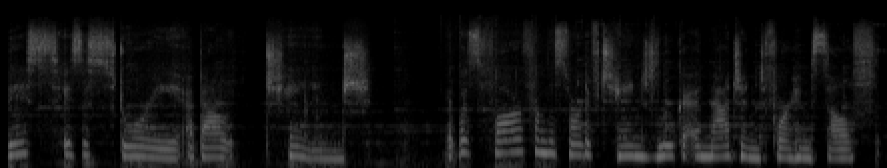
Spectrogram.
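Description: A solemn storyteller, played by a woman, narrates a mystery game like a storybook. Her delivery is scripted and dramatic, at a middle pitch, with music underneath. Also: unhurried, close to an everyday voice, poor audio. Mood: solemn, ominous. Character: solemn female storyteller reading a mystery tale.

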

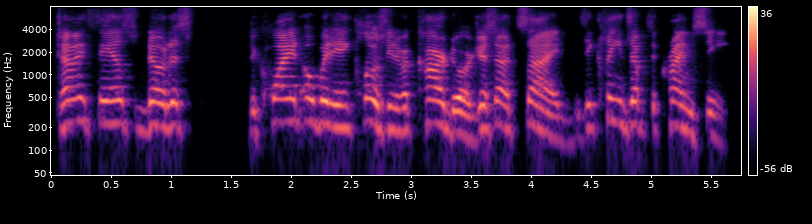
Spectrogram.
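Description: Speaking a little fast in a high, fairly bright voice, a man in his sixties narrates a script for an old-time radio crime drama. He records from home through a computer mic on a video call.

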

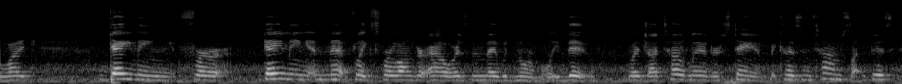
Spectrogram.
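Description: A woman's voice: mid-range voice, background noise. A middle-aged woman with an Appalachian accent talking casually to camera, enunciating with care. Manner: careful enunciation. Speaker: video channel host and poet. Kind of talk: casual vlog talk. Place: indoor room at home.

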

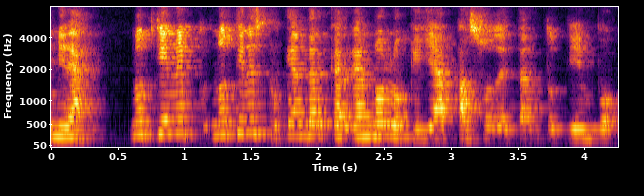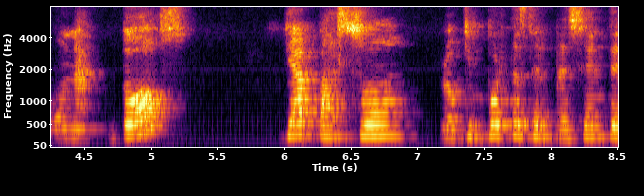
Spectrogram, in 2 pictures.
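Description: A woman therapist and speaker answering audience questions in a live online talk, speaking loudly and emphatically and asking her listeners questions. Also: on the high side, echoey room, low-quality recording. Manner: addresses listeners directly with rhetorical questions.

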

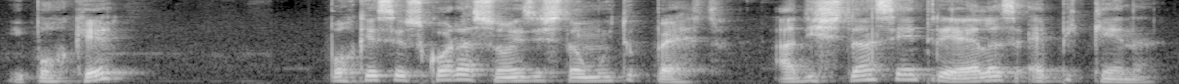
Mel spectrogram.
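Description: A man with a Brazilian Portuguese accent reading a short story aloud in a clear, gentle, even way, as a language teacher. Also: mid-range voice, normal speed.

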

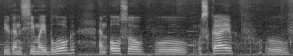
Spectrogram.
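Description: Halting Russian-accented man, deeper voice. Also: steady tone, dark tone, slight background noise. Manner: halting, simple broken English with repeated words. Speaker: adventurer and sailor, interviewee. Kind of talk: casual interview, explaining. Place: on a sailboat in a marina, cockpit and cabin. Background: music.

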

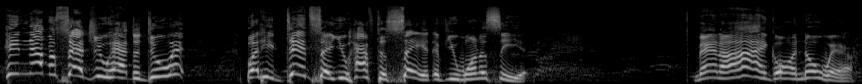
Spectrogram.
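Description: Woman pastor preaching with bold call-and-response, high lively voice, dry close sound. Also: measured pace, no room sound. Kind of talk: sermon. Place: church sanctuary.

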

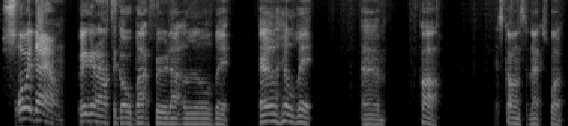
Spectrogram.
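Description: A man's voice: medium pitch, lively intonation, moderate pace, long pauses. A British man in his thirties giving casual commentary as a reaction video host in a room at home. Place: small home room, indoors. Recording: music under the voice.

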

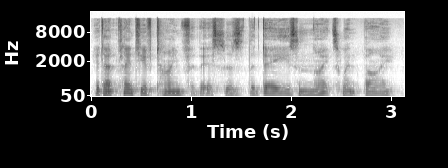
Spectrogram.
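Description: A man narrating a fairy tale with gentle, expressive storytelling. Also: on the low side, normal speed.

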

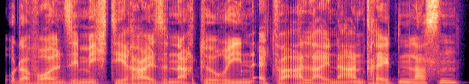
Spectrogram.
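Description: Guy doing a smug know-it-all old detective, deep voice that swings around a lot, dry close sound, audiobook. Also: lively intonation, brisk, dry recording. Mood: coaxing. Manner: lecturing, smug. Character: sharp, know-it-all older male detective.

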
